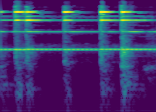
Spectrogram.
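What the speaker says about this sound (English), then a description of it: "Ring the ding dong bell" A bright bell ringing in five quick strikes, the first two close together and the rest evenly spaced, each with a long ringing tone, loud and alone.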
